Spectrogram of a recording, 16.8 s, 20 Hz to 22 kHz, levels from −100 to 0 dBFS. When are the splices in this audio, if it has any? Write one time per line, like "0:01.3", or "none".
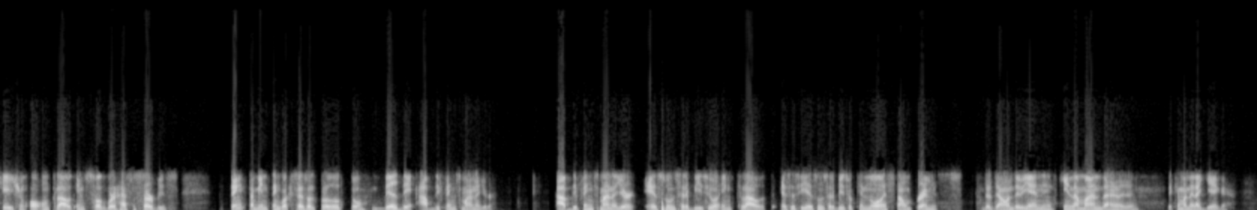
0:13.0

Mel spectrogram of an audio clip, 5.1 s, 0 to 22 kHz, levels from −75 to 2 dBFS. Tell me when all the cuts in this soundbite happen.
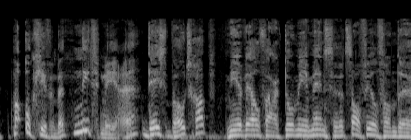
0:01.8

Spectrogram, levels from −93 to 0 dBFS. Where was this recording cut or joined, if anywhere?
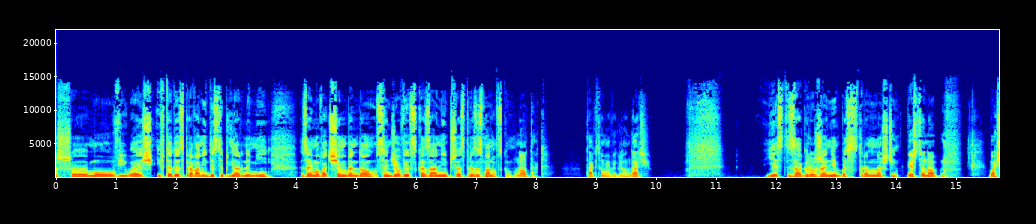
0:14.1

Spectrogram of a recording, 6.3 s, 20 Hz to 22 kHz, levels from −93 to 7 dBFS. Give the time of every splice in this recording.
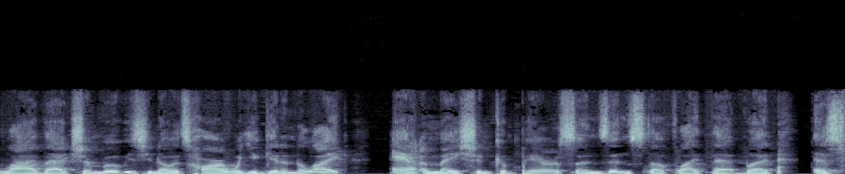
none

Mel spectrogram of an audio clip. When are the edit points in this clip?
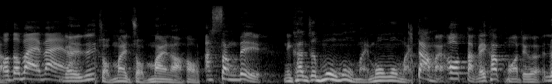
0:01.0
0:02.0
0:04.1

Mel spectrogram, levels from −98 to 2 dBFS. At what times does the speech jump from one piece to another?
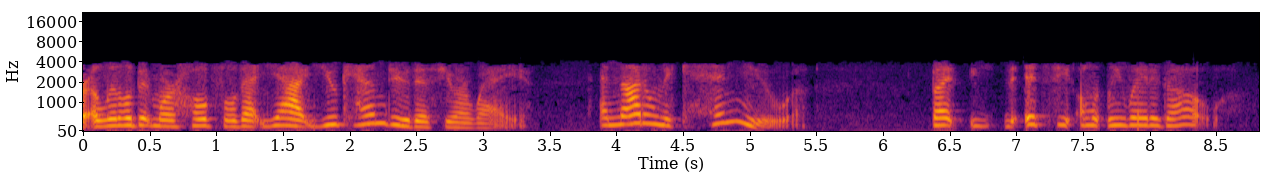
0:03.8
0:06.6

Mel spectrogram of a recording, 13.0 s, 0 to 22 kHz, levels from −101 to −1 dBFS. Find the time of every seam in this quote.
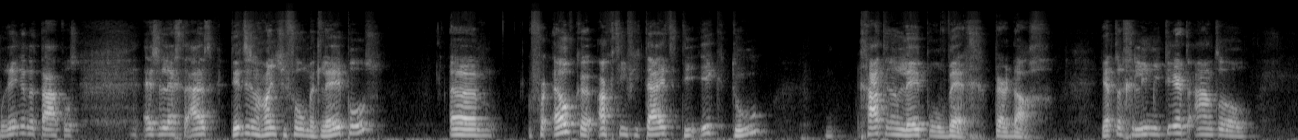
0:02.2

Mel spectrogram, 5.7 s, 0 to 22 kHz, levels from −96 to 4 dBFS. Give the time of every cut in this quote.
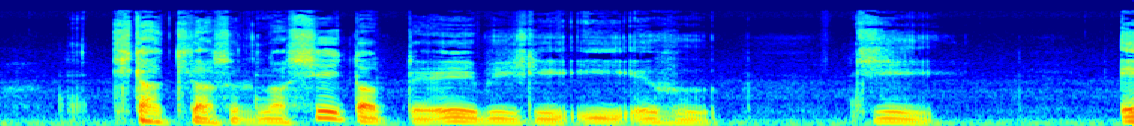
0:02.6

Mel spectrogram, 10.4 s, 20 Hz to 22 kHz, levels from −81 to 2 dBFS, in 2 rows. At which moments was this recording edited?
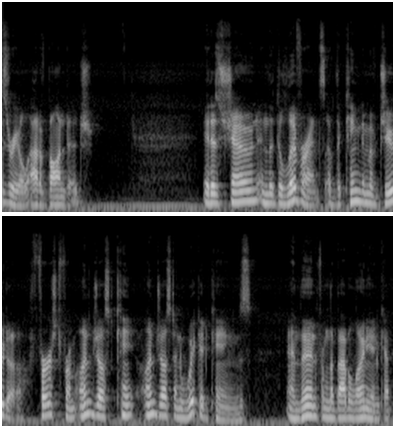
none

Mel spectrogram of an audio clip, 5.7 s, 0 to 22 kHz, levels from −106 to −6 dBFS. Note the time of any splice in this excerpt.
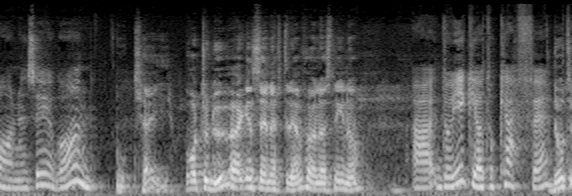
0:01.9

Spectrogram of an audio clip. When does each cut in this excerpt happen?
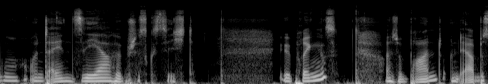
0:02.7
0:03.8

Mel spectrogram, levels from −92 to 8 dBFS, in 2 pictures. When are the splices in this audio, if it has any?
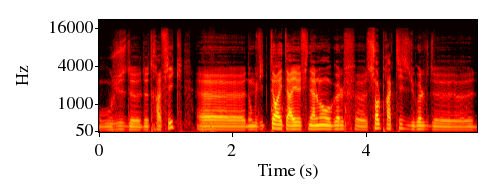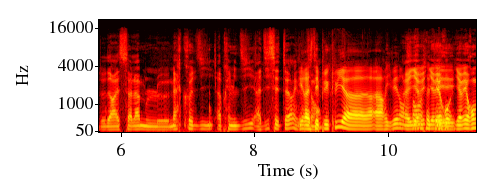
0:01.4

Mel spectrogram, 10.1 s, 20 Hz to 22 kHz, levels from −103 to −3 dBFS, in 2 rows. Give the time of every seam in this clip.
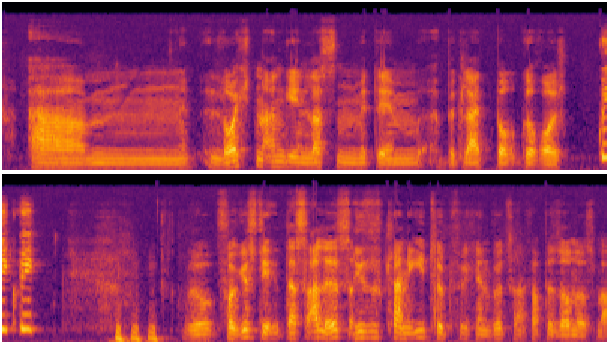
0:06.5
0:08.0

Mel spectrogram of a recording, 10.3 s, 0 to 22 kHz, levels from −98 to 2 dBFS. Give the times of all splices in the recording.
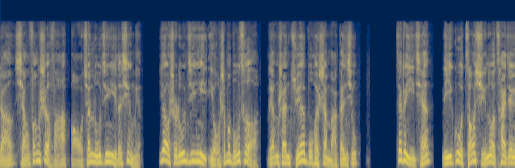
0:03.0

